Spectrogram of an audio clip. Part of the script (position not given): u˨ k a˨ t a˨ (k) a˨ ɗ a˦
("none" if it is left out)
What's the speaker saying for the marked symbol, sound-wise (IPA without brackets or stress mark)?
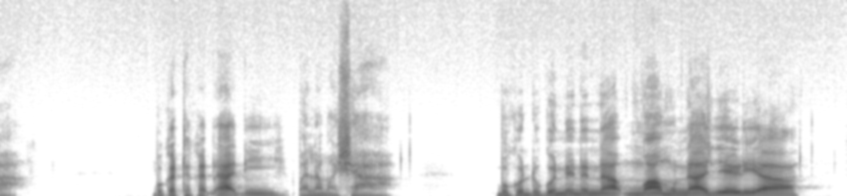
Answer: k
